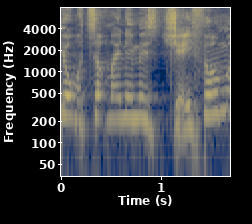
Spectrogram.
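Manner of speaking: loud, bro-ish voice. Messing around with a friend on a student film set: frat boy impression. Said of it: "pretending to be a frat boy".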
